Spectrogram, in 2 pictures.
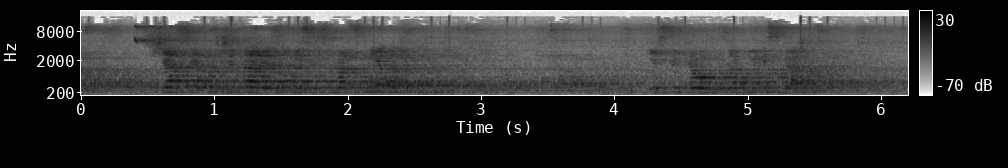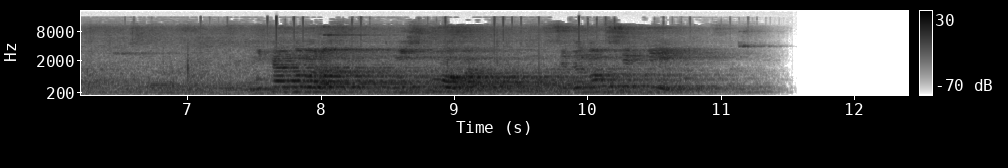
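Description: A man speaks to a group in a large echoing hall.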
